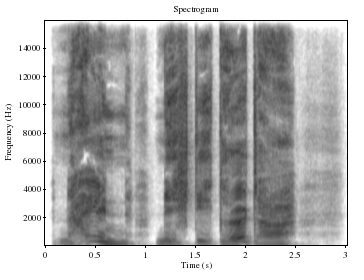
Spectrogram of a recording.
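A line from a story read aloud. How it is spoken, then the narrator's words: Frightened hiss. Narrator (German): zischte Bronco bleich wie Schneematsch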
